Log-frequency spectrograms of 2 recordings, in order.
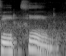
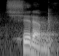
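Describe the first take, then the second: First: The first syllable has a long 'ee' vowel. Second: The first syllable has a short 'ih' vowel. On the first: The speaker calls it right. "It's she team" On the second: The speaker calls it wrong. "It's not Shittim"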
